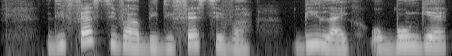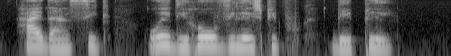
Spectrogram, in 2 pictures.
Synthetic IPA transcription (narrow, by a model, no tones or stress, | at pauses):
difɛstivalbidifɛstival | bilaɪkoɡ͡bõŋɡɛ | haɪdãnsik | wediɦolviled͡ʒpipʰo | deple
